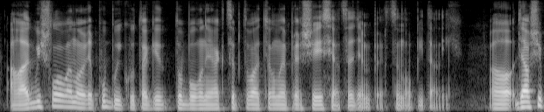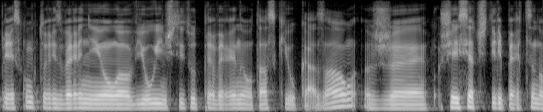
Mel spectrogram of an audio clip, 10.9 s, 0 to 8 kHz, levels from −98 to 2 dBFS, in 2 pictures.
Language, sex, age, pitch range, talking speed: Slovak, male, 20-39, 105-120 Hz, 150 wpm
